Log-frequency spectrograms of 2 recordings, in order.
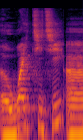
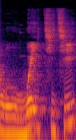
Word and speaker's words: Waititi: réalisateur qui est dans les plans, c'est Taika Waititi, si je le prononce bien, Waititi, qui a réalisé le film Thor Ragnarok, et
